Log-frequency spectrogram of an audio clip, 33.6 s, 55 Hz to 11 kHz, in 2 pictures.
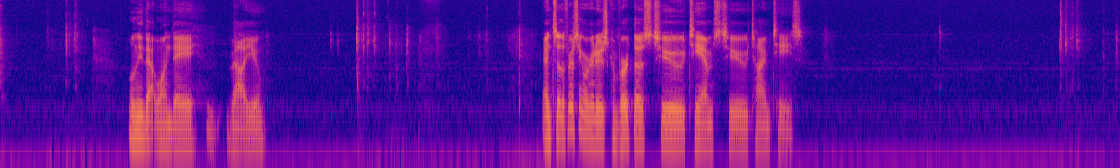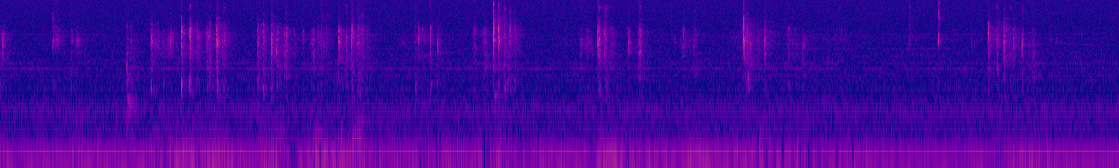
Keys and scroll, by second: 0.7 ctrl+v, 32.3 ctrl+c, 32.4 ctrl+v.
